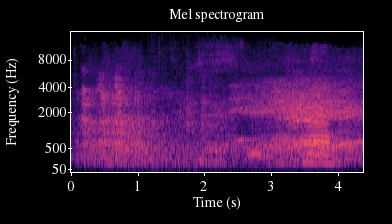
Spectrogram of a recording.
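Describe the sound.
A live crowd in Chicago shouts the answer "A" to a quiz question all at once, a loud, sustained jumble of overlapping voices with some laughter mixed in, swelling louder toward the end.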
